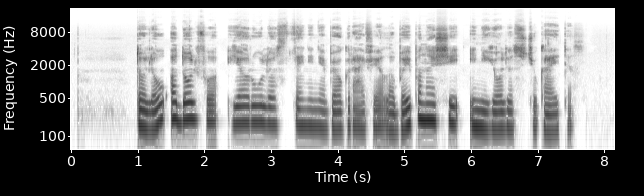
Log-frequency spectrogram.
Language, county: Lithuanian, Vilnius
